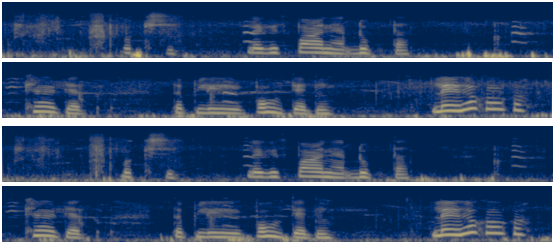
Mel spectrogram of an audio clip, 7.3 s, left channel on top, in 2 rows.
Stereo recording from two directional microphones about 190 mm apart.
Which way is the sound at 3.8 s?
10° right (ahead or behind).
